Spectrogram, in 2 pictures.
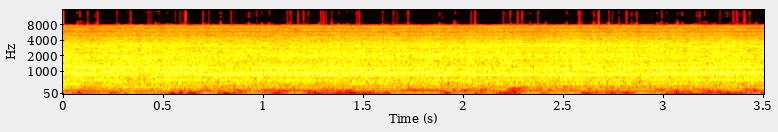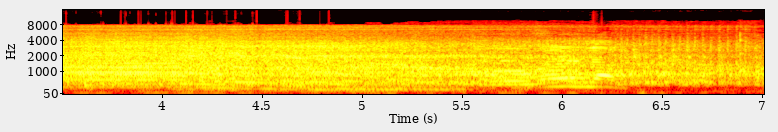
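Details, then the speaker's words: Kawasaki Rouser 135 that was dying at stops, after the ignition coil supply wiring at the CDI was joined together: engine holds a steady, uninterrupted note, then winds down smoothly with no cutting out. Ignition now firing consistently. "ngayon paandarin natin dapat hindi siya napuputol antin natin ang lakas ba wala ng putol oh"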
